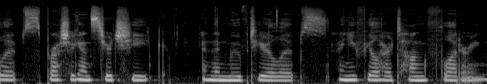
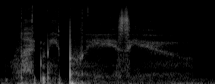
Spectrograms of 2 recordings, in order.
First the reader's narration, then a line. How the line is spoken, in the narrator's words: her warm breath in your ear as she whispers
